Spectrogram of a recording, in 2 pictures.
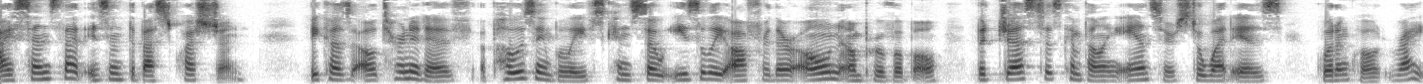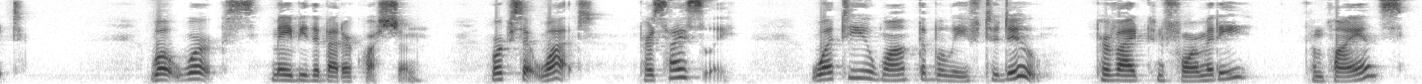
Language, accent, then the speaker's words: English; United States; I'm an American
